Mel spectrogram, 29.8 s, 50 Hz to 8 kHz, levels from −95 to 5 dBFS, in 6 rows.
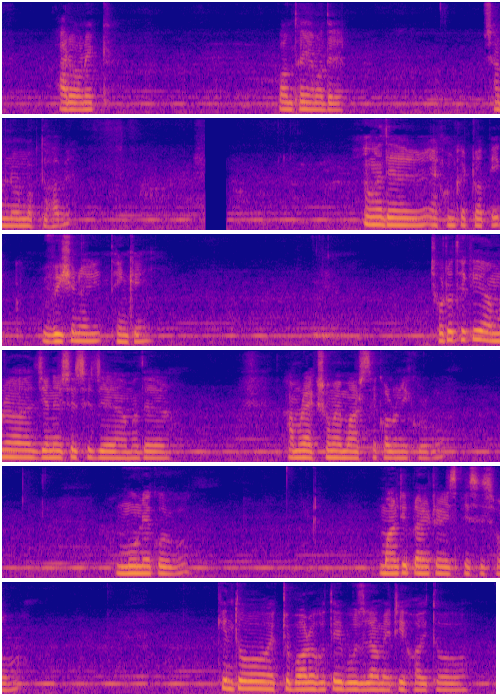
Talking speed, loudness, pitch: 70 wpm, -27 LUFS, 180 Hz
